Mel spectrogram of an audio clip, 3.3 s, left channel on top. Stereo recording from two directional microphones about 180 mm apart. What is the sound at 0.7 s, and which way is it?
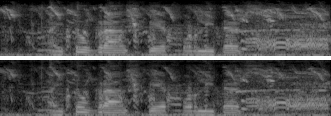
Speech, 15° right (ahead or behind).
